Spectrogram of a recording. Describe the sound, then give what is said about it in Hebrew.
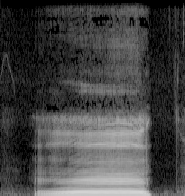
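A cow in the distance lets out a single long, steady moo lasting nearly two seconds, full and resonant, with no voices or other sounds around it. “איזו עוצמה של קול יש לזמיר, קרא בהתפעלות אחד היועצים כששמע פרה גואה מרחוק.”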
